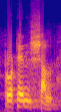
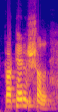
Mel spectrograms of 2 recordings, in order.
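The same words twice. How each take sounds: First: The ending is a single short syllable: shal. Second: The same.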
